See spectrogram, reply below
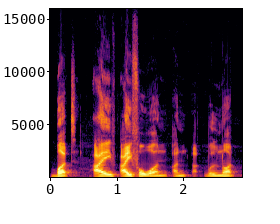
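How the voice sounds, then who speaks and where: A man hosting a casual discussion, with a fairly low voice. He questions what others say and works through his own thoughts aloud, restarting his phrases as he goes. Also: takes it slowly. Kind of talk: casual panel chat.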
